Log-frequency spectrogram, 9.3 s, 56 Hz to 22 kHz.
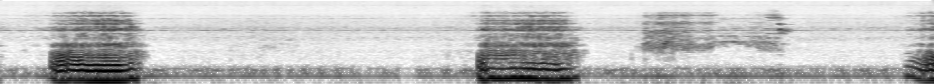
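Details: Sleep recording of a person snoring: deep, loud rumbling snores on each breath in, about 14 a minute, with softer breathing out between, over a steady background hum.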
